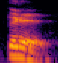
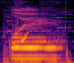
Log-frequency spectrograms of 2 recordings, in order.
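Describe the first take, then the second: First: The vowel is unrounded with spread lips. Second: The vowel is rounded, like oo. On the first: The speaker calls it right. "Don't make a circle with your lips. Your mouth shape looks like flag" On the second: The speaker calls it wrong. "Many people pronounce object particle in wrong ways, like 울"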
